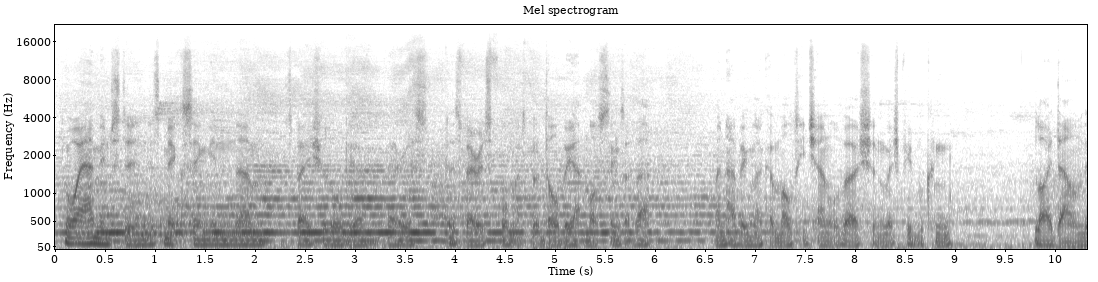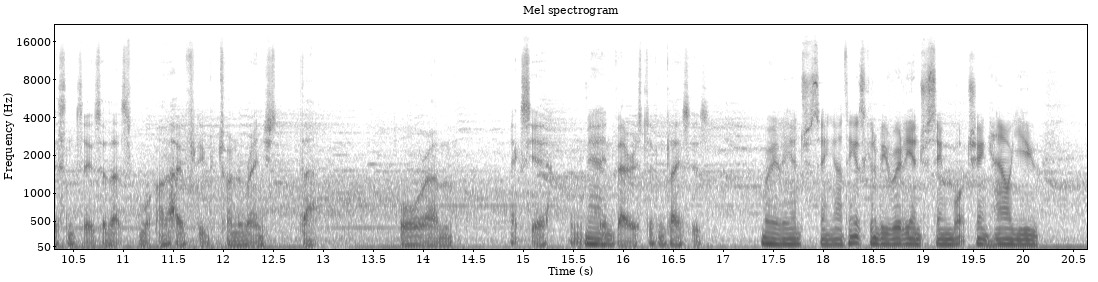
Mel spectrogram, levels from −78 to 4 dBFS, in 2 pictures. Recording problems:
animal sounds; very loud; throughout; as loud as the speech

